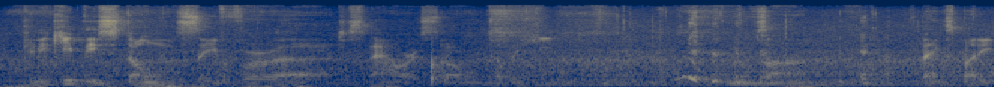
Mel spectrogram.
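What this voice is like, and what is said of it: Knight character with Jersey accent. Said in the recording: “the knight had a Jersey accent”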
